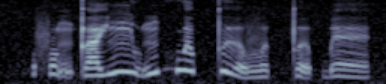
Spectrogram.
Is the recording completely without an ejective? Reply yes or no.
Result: yes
